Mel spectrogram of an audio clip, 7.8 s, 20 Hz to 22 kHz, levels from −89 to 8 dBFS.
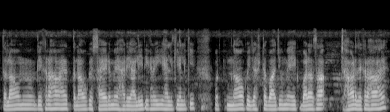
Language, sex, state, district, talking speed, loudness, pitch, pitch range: Hindi, male, Jharkhand, Jamtara, 185 wpm, -18 LUFS, 145 Hz, 140-150 Hz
